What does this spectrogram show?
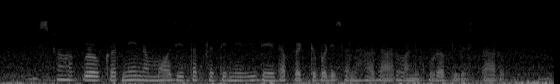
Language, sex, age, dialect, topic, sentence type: Telugu, female, 18-24, Southern, banking, statement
